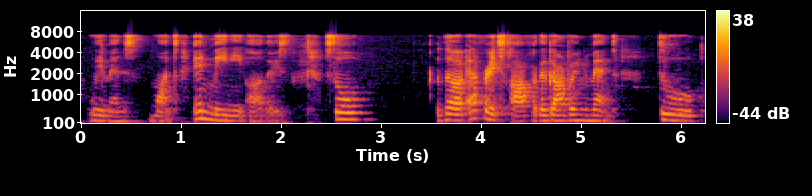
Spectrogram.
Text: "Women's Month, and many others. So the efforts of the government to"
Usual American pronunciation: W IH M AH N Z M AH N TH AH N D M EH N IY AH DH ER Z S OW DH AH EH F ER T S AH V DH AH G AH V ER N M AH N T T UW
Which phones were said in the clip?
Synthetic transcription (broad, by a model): W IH M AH N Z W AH N S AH N M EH N IY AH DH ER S S OW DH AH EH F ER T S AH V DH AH G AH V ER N M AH N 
